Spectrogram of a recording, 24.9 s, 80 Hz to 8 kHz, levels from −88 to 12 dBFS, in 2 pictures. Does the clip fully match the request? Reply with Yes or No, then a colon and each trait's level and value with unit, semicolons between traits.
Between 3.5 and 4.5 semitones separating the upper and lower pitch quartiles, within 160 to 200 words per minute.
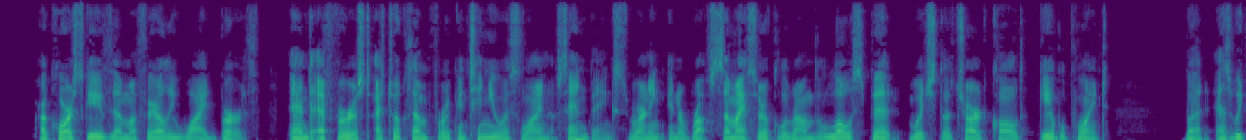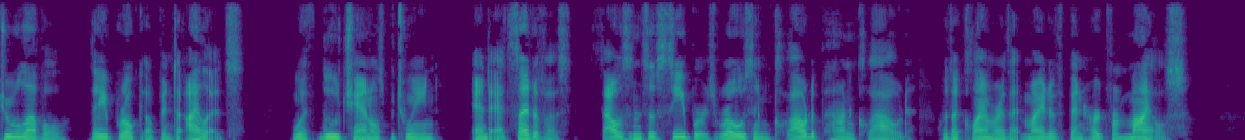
Yes: average, 3.9 semitones; average, 175 wpm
